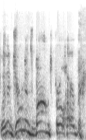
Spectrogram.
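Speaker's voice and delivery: very high-pitched comic movie-character voice. Quoting a movie line after saying the other speaker sounded like John Belushi: John Belushi in Animal House. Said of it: "You sounded like John Belushi in Animal House".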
